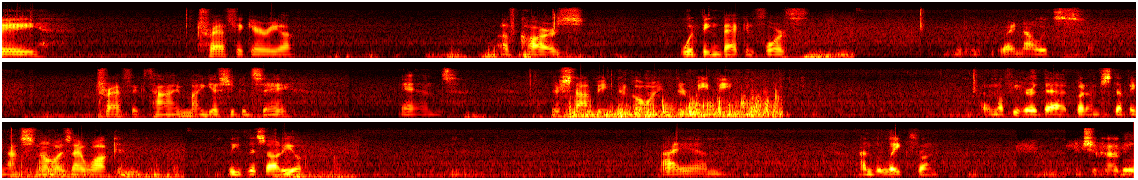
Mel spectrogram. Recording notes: Enjoying the outdoors, with all its splendor, and noises, as I’m trying to re-energize!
